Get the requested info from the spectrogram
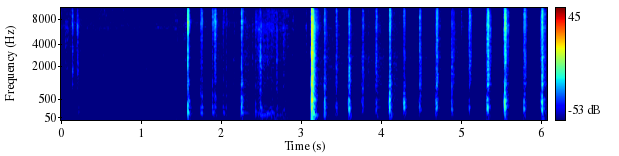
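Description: A quick, uneven series of sharp plastic clicks and taps, starting about a second and a half in, with one much louder knock about three seconds in: the opened laptop casing being shaken and tapped to get loose broken fragments out from inside it.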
